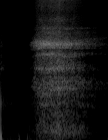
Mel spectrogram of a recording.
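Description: A single long, heavy exhale, a breathy rush that swells and slowly fades over about a second, with no speech.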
